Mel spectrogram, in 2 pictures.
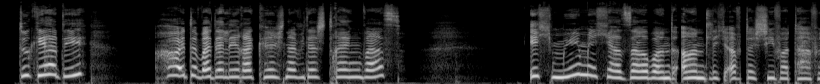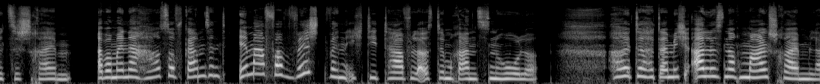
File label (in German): kleines Maedchen; Kinderstimme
